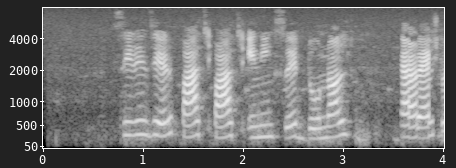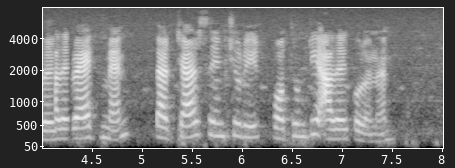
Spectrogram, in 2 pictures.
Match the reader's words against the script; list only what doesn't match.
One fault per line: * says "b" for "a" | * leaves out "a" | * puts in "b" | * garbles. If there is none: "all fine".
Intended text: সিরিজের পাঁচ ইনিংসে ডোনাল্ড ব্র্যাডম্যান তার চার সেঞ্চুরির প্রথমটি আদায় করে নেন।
* puts in "পাঁচ"
* garbles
